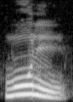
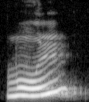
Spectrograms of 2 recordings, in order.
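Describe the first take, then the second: First: The L is thin, lips back in place. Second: The L is thick, lips still rounded. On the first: The speaker calls it right. "Sehingga lam terdengar tipis" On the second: The speaker calls it wrong. "Maka lam yang terdengar akan menjadi tebal dan ini keliru"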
